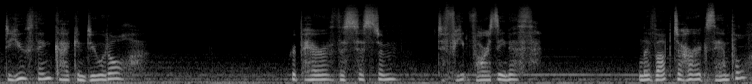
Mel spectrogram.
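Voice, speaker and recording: A woman playing an earnest, burdened young hunter in a video game, with a low-key, determined delivery. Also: steady tone, normal speed, long pauses, a little mellow, slight background noise, lightly acted. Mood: burdened, unsure. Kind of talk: naturalistic video game cutscene acting.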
